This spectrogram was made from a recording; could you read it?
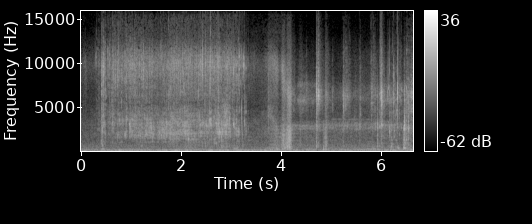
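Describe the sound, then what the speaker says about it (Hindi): Water poured from a bucket onto potted plants gushes and splashes steadily up close, ending in a few scattered drips and clinks. "जिस पेड़ पौधों में पानी नहीं है उस पेड़ पौधों में पानी डाल देती हूँ"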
